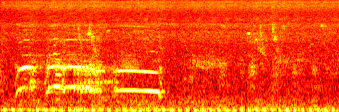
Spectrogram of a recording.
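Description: A rooster crows several times at a distance on a rural rice farm, drawn-out calls over a steady low hum of wind, with no talking.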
